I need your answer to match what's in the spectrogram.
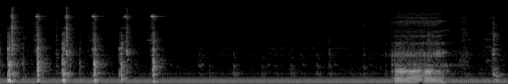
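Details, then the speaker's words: Defiant MSH 450 valve radio at full volume, dial bulb dimmed: sharp control clicks, then a steady low hum with no station on short or medium wave. Mains hum; failed capacitors suspected, not confirmed. "we're still humming we've got the volume on full at the moment"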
